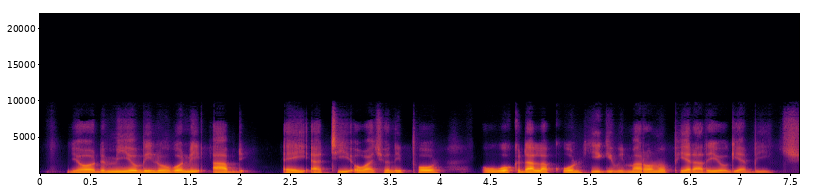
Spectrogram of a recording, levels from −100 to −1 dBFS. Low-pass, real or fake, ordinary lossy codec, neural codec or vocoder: 9.9 kHz; fake; none; codec, 24 kHz, 0.9 kbps, WavTokenizer, large speech release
